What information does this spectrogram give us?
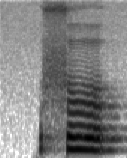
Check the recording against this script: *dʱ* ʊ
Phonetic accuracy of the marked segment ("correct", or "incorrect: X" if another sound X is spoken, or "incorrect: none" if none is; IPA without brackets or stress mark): incorrect: θ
